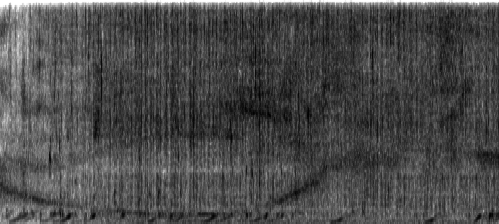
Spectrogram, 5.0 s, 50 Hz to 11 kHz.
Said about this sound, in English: That's Franny's nose hose. You're about to see it in action. First, she sucks up about 50 gallons of the fizzy lake.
